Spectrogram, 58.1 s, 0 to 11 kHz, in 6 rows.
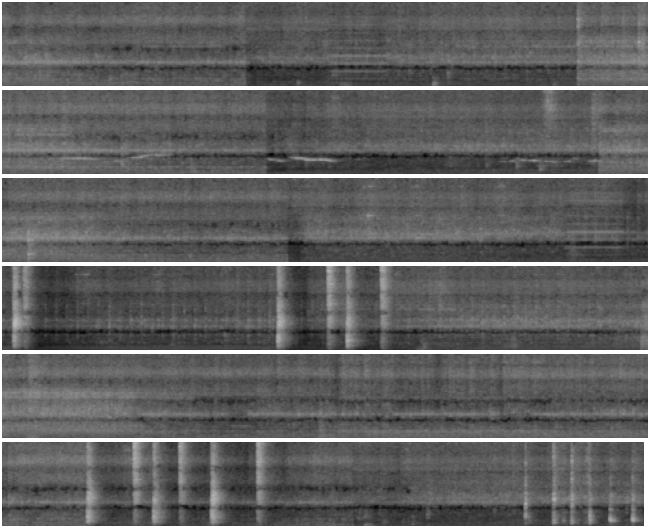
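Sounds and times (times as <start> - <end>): electric motor humming: 0.0 - 4.9, 5.8 - 14.0, 14.6 - 27.7, 35.0 - 50.4.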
